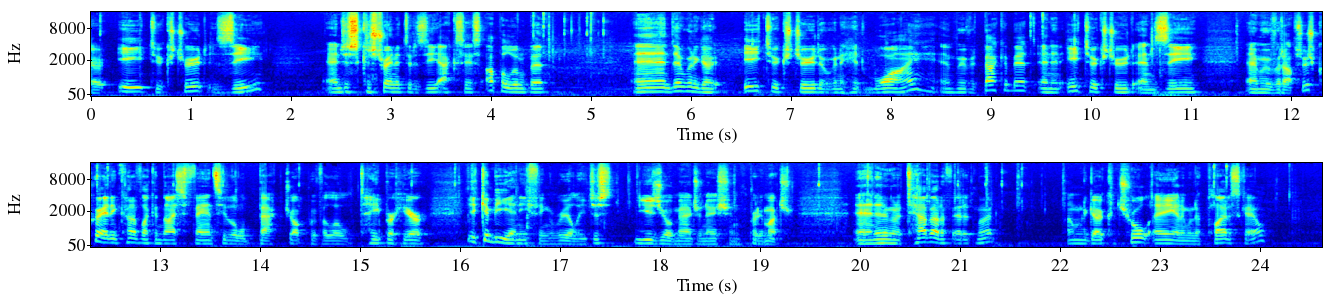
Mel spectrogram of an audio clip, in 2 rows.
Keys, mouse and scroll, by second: 0.4 e, 4.7 shift+middle click, 5.0 middle click, 6.6 e, 9.7 e, 12.6 middle click, 13.6 middle click, 15.3 scroll down 2, 15.5 middle click, 16.5 KP_0, 17.4-18.4 scroll down 4, 18.5-19.2 scroll down 1, 19.2 middle click, 19.2-20.2 scroll down 4, 20.2-20.5 scroll down 2, 20.5 Tab, 20.9 middle click, 21.4 shift+middle click, 21.6-22.5 scroll up 4, 22.6 ctrl+a.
